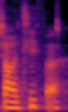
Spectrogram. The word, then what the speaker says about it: Shawntifah: It's Shantifa.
